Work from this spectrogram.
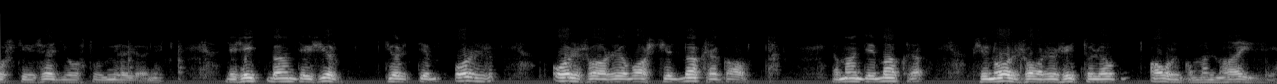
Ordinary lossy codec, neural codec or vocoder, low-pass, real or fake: none; none; 7.2 kHz; real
